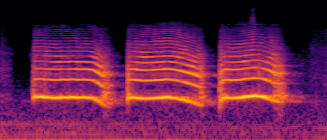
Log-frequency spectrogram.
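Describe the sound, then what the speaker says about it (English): A shofar plays shavarim as three separate broken, sobbing notes, each about a second long and bending down at its end, loud and close, with short gaps between them and no talking. "that sound, the shavarim, sounds like this on the shofar"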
